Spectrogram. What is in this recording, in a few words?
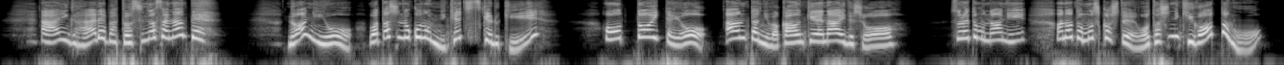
Voice Female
